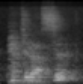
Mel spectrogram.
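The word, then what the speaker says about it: πέτρα: 이거는 벌써 남성 명사하고 여성 명사 벌써 차이 나고 발음의 차이가 나요. 비슷하긴 하지만 페트라스, 페트라. 그러니까 벌써 발음이 비슷하긴 하지만 벌써 음절이 차이가 나죠.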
